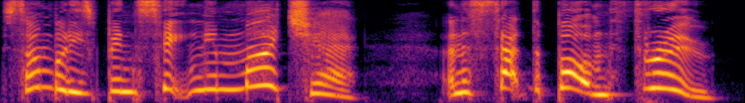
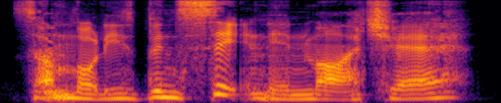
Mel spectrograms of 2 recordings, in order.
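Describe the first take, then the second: First: Put-on very high, loud squeaky baby-bear voice; little wee bear. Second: Rough, growly big-bear voice; great rough gruff bear. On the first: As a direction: squeal it out as a tiny, outraged bear. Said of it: "in his little wee voice". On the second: Acted. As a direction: grumble it out as a huge gruff bear. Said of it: "in his great rough, gruff voice".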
